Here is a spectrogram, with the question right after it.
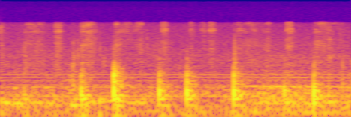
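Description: Chalk or marker writing a section formula on a board in a classroom: soft, close, irregular strokes and taps, several short scratches in an uneven rhythm, no talk.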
